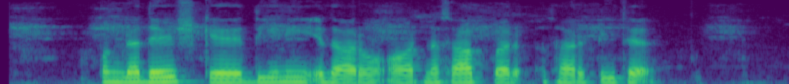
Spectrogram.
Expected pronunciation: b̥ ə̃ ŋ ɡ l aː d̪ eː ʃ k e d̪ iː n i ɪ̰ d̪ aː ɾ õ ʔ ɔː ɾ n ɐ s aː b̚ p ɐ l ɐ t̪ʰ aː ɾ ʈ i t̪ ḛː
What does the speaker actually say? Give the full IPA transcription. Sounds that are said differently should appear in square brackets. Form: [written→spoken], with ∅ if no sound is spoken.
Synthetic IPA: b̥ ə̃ ŋ ɡ l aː d̪ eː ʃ k e d̪ iː n i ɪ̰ d̪ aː ɾ õ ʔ ɔː ɾ n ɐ s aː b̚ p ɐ [l→ɾ] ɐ t̪ʰ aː ɾ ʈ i [t̪→t̪ʰ] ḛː

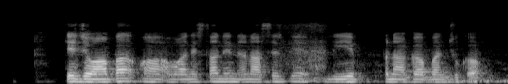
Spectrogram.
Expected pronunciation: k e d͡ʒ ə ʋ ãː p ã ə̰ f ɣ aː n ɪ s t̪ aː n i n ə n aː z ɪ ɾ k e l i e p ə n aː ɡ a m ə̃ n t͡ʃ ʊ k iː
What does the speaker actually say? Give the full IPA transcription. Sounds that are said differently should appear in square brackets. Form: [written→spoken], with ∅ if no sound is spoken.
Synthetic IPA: k e d͡ʒ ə ʋ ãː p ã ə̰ f ɣ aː n ɪ s t̪ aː n [i→ɪ] n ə n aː [z→s] ɪ ɾ k e l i e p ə n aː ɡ a [m→b] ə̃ n t͡ʃ ʊ k [iː→aː]

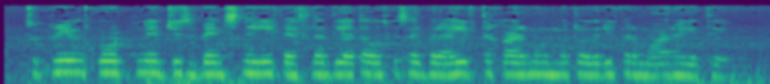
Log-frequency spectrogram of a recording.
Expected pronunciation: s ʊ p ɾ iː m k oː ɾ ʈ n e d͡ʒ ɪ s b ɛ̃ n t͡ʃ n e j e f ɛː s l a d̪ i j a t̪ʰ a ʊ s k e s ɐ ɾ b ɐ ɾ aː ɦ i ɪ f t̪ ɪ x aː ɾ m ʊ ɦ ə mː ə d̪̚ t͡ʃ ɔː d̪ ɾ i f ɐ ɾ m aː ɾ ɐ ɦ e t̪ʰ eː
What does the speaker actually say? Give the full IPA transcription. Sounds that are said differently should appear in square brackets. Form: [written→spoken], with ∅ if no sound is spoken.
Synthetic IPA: s ʊ p ɾ iː m k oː ɾ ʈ n e d͡ʒ ɪ s b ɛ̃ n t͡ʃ n e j e f ɛː s l a d̪ i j a t̪ʰ a ʊ s k e s ɐ ɾ b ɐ ɾ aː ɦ i ɪ f t̪ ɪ x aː ɾ m ʊ ɦ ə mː ə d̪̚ t͡ʃ ɔː d̪ ɾ i f ɐ ɾ m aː ɾ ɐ ɦ e t̪ʰ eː

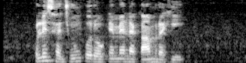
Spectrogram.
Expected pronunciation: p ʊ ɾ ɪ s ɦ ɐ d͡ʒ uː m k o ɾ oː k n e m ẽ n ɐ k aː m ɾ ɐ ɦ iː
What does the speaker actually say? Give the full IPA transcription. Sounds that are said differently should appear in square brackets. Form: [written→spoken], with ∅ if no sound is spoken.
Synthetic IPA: p ʊ [ɾ→l] ɪ s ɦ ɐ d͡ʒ uː m k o ɾ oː k n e m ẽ n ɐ k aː m ɾ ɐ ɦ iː

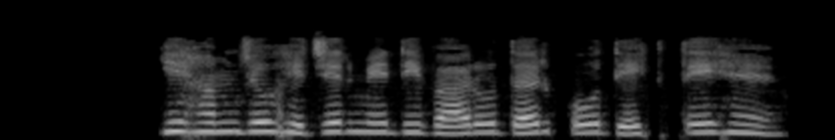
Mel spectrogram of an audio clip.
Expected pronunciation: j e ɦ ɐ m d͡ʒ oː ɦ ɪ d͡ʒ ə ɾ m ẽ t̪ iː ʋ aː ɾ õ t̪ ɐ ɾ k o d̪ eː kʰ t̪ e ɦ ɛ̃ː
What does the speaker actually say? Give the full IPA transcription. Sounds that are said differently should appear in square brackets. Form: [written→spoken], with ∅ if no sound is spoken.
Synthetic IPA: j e ɦ ɐ m d͡ʒ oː ɦ ɪ d͡ʒ ə ɾ m ẽ [t̪→d̪] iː ʋ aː ɾ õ [t̪→d̪] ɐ ɾ k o d̪ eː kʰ t̪ e ɦ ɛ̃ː

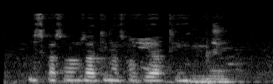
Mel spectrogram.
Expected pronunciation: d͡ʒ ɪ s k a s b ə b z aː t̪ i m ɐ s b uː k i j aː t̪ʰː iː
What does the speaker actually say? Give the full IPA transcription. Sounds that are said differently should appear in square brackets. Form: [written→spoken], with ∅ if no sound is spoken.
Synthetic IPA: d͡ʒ ɪ s k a s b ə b z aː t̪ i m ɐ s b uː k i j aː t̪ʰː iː

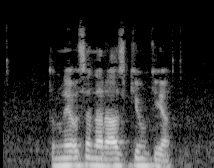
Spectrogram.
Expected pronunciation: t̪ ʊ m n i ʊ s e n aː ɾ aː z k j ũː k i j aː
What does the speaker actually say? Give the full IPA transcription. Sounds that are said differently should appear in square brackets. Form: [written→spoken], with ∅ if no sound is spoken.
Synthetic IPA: t̪ ʊ m n [i→e] ʊ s e n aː ɾ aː z k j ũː k i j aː

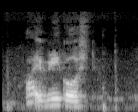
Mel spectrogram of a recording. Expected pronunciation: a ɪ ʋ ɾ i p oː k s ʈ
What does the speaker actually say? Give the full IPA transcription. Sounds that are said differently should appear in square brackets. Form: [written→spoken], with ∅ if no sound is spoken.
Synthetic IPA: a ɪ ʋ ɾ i [p→k] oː [k→∅] s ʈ

